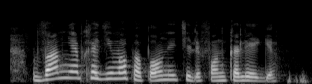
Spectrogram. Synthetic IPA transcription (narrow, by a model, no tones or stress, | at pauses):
vamnʲɪɐpxɐdʲiməpɐpolˠnʲɪt̚ʲtʲːɪlʲɪfonkɐlʲeɡʲɪ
